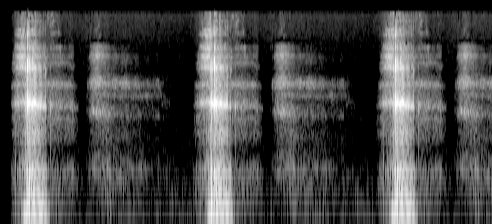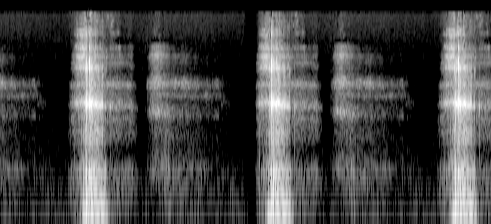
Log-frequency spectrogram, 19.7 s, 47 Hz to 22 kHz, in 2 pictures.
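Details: Simulated cartoon snoring sound effect (Pink Panther), not a real recording: a loud rasping inhale, then a softer whistling exhale, about 16 cycles a minute.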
